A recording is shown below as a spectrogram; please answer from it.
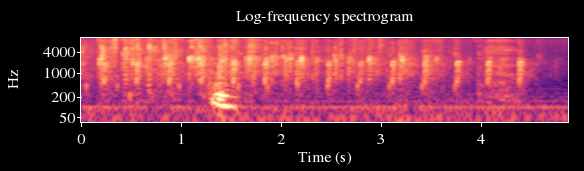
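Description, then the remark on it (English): A crowd claps together in sustained applause as a clap offering to the Lord Jesus, many hands producing dense, steady rattling claps at moderate loudness for several seconds, with a faint low hum underneath. “I'll give the Lord Jesus a super clap offering.”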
